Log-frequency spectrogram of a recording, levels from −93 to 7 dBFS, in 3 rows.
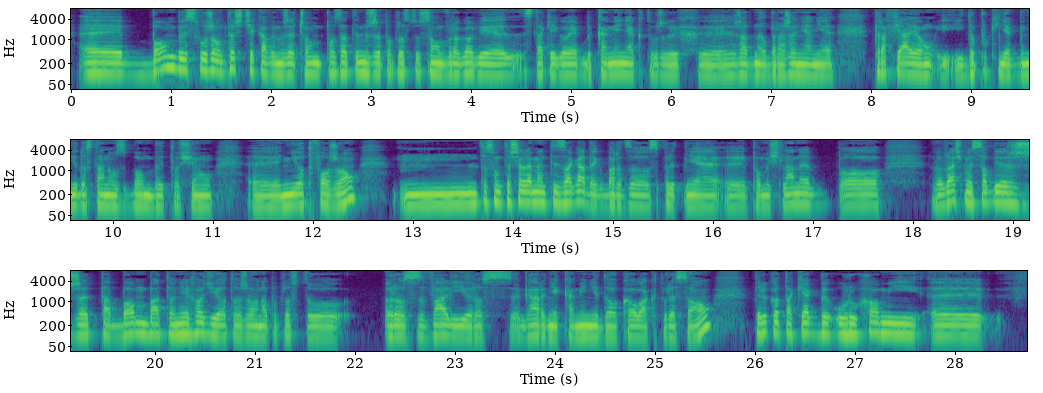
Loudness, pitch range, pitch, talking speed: -16 LUFS, 100-110 Hz, 105 Hz, 135 wpm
